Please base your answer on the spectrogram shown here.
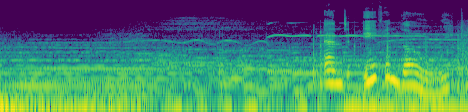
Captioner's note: audience cheering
